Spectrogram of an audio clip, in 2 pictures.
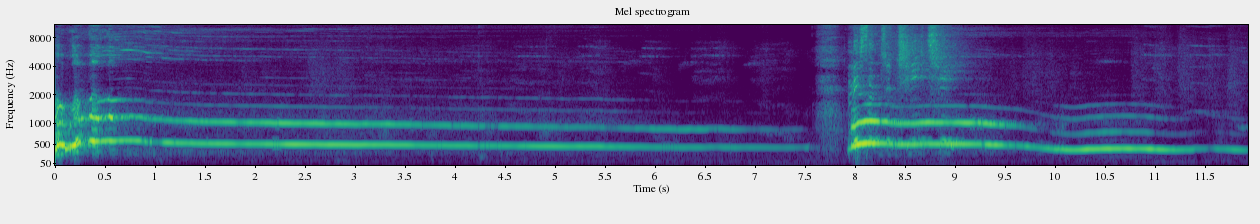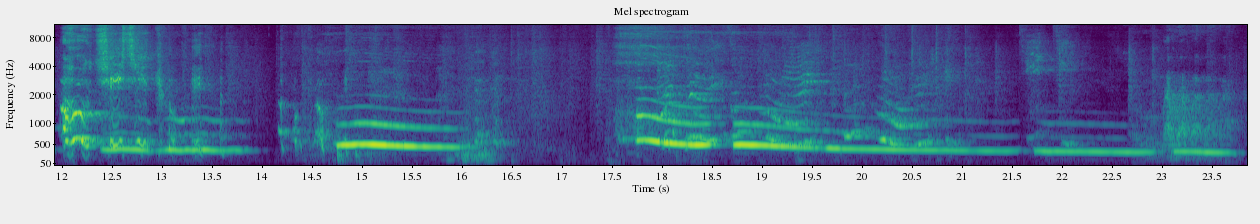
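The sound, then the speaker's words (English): A voice imitates a dog's howl: a long, loud, wavering note that slowly falls, followed by several shorter howls broken up by brief noisy bursts. “You're sending my dogs mental, says Vicky Waiting.”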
